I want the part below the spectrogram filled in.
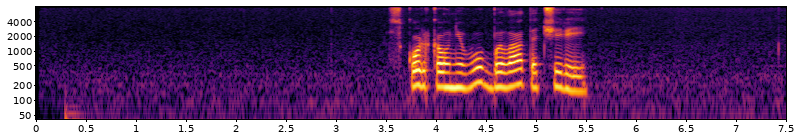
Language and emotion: Russian, neutral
